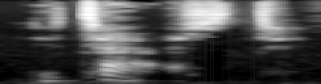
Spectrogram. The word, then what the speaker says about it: detest: Detest, detest, detest. Trọng âm dâm tiết thứ 2 các em nha.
